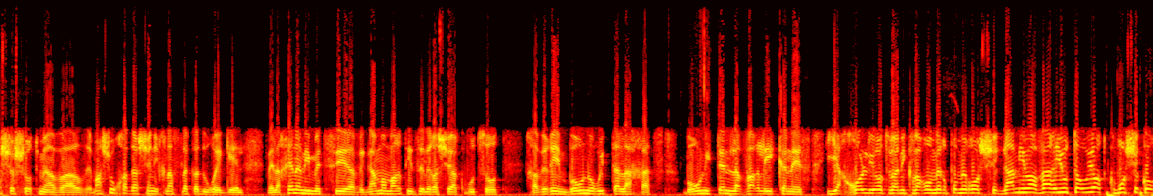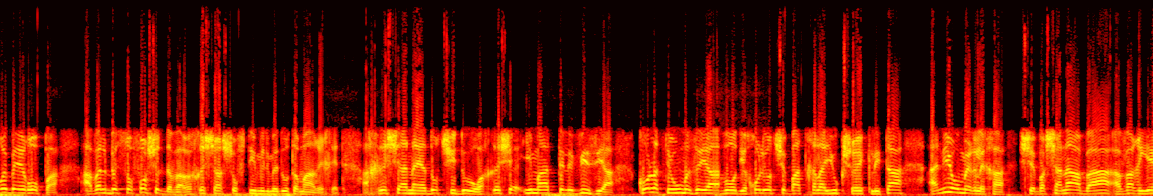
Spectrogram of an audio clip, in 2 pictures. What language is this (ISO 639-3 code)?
heb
